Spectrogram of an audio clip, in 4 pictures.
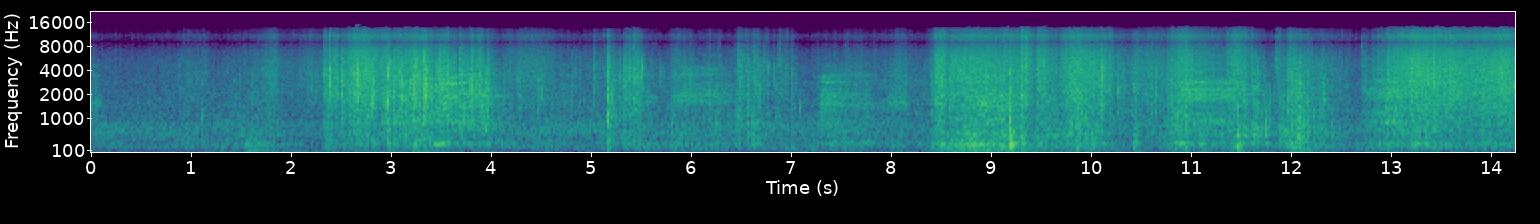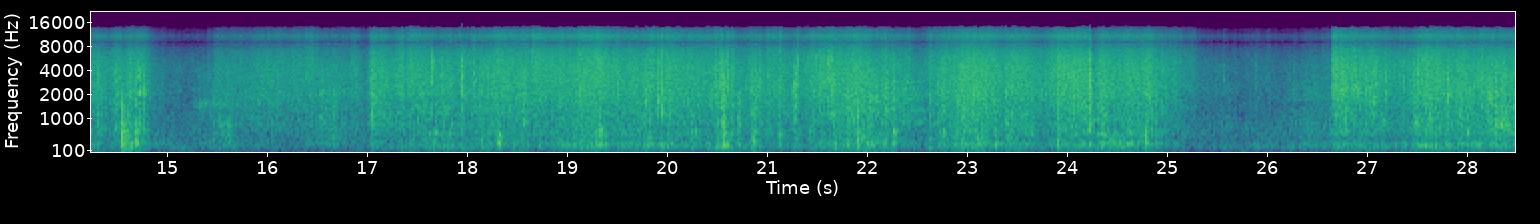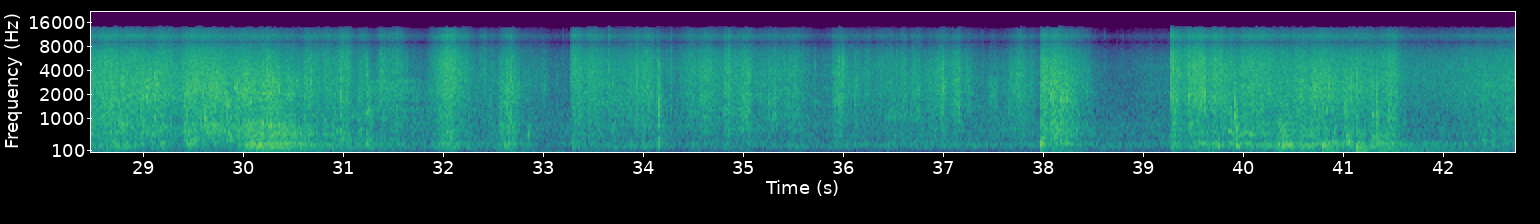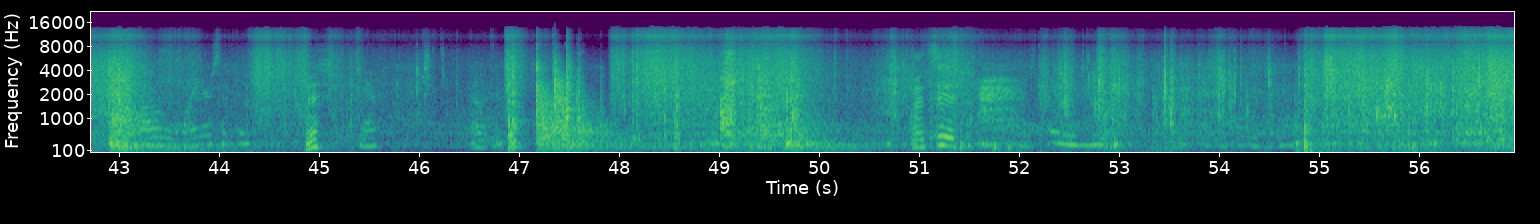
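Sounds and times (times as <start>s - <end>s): plastic bags crinkling: 1.7s - 56.9s.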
